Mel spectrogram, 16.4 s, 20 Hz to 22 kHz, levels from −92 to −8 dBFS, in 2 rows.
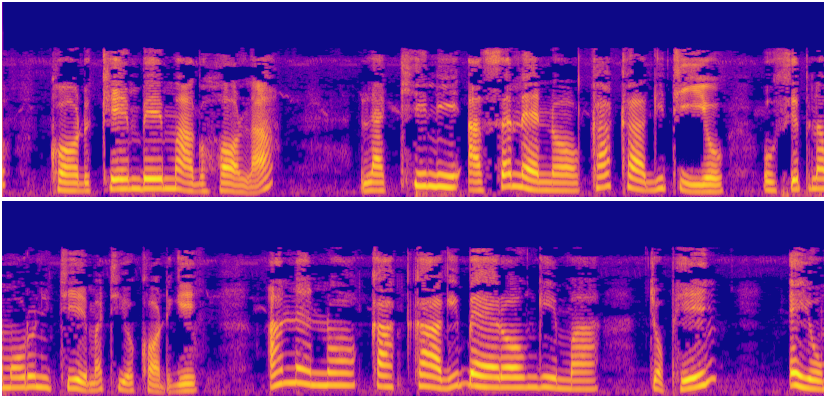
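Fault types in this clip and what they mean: MP3 compression: the speech has a hard treble ceiling, with nothing above about 8.3 kHz, and plainly audible watery, swirly texture as weak spectral lines drop in and out between frames. That points to a likely low-bitrate encode, around 32 kbps.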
